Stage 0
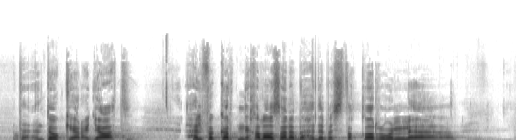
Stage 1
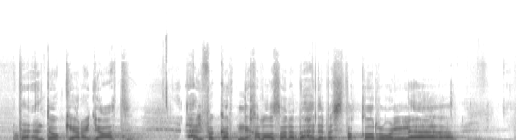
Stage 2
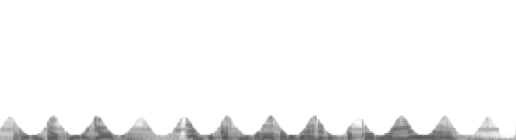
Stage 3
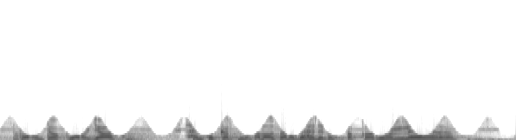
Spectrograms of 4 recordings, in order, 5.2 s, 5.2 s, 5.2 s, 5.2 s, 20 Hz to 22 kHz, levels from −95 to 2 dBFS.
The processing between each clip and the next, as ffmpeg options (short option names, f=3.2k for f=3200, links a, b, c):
-filter_complex "[0:a]acrossover=split=210|4500[a][b][c];[a]acompressor=threshold=-38dB:ratio=4[d];[b]acompressor=threshold=-24dB:ratio=4[e];[c]acompressor=threshold=-57dB:ratio=4[f];[d][e][f]amix=inputs=3:normalize=0,alimiter=limit=-23dB:level=0:latency=1:release=22,equalizer=f=290:t=o:w=0.43:g=-8,volume=-4dB"
-af "aeval=exprs='val(0)+0.000562*sin(2*PI*1800*n/s)':c=same,asubboost=boost=4.5:cutoff=93,afftfilt=real='re*lt(b*sr/1024,640*pow(3700/640,0.5+0.5*sin(2*PI*2.3*pts/sr)))':imag='im*lt(b*sr/1024,640*pow(3700/640,0.5+0.5*sin(2*PI*2.3*pts/sr)))':win_size=1024:overlap=0.75,volume=1dB"
-af "aphaser=in_gain=1:out_gain=1:delay=3.2:decay=0.24:speed=0.97:type=sinusoidal"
